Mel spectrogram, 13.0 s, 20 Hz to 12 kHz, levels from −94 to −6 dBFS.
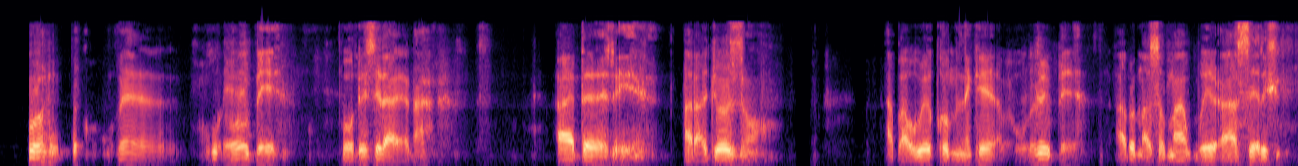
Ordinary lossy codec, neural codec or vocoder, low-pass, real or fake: AAC, 48 kbps; codec, 16 kHz, 8 kbps, FunCodec, trained on Chinese and English, 25 frames a second; 7.2 kHz; fake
